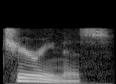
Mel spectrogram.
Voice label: "cheeriness", English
